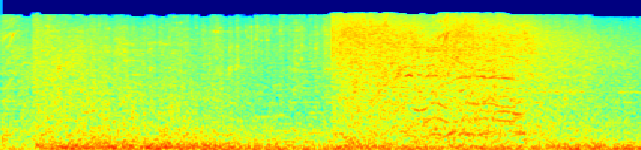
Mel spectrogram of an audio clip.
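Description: Cartoon action sound effects: a continuous deep rumble, then about two seconds in a loud crashing blast with a long hiss as a robot is struck and knocked to the ground.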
